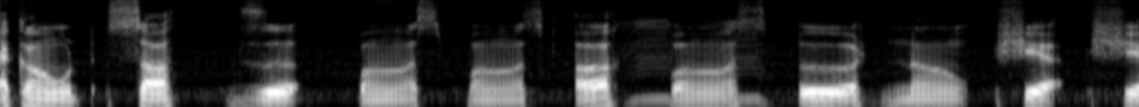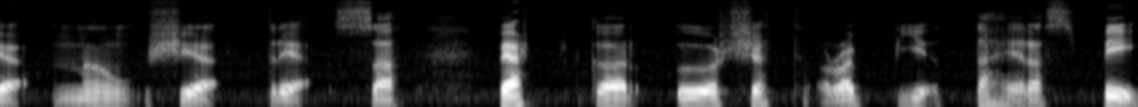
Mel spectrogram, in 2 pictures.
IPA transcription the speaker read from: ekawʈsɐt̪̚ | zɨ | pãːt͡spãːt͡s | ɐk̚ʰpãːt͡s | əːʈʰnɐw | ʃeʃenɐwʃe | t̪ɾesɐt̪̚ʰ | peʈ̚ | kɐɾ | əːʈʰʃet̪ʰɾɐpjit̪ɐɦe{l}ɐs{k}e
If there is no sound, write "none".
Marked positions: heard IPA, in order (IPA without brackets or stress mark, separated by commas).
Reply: ɾ, p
